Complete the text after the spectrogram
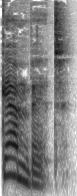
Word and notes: gambit: British English

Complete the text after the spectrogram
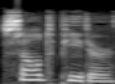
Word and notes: saltpetre: American English

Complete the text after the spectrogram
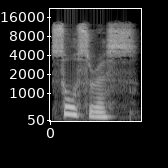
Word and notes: sorceress: British English

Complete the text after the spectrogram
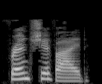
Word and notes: frenchified: British English

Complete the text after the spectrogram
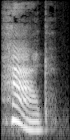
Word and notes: hag: British English

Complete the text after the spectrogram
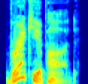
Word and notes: brachiopod: British English

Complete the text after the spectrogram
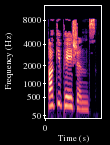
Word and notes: occupations: British English

